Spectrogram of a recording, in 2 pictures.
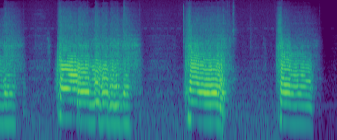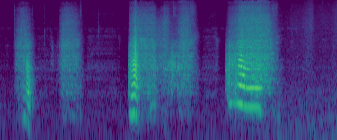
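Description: A trumpet plays short bursts of notes up close.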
